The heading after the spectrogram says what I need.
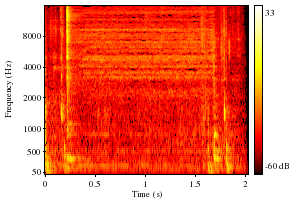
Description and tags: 16. cleaning the machine
pre-cleaning the espresso machine, also usable as a sample of making the coffee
